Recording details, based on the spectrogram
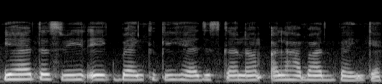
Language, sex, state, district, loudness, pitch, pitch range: Hindi, female, Chandigarh, Chandigarh, -15 LUFS, 215 Hz, 205-220 Hz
